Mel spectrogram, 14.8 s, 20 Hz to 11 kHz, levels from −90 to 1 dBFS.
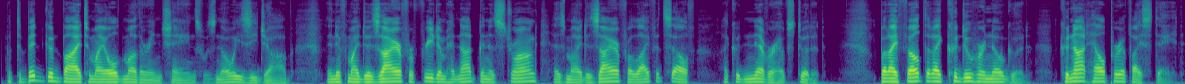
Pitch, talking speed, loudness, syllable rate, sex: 110 Hz, 225 wpm, -19 LUFS, 5.1 syllables/s, male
